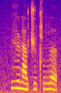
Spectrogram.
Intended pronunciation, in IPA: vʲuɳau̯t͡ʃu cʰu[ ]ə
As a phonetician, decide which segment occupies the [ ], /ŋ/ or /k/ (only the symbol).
ŋ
